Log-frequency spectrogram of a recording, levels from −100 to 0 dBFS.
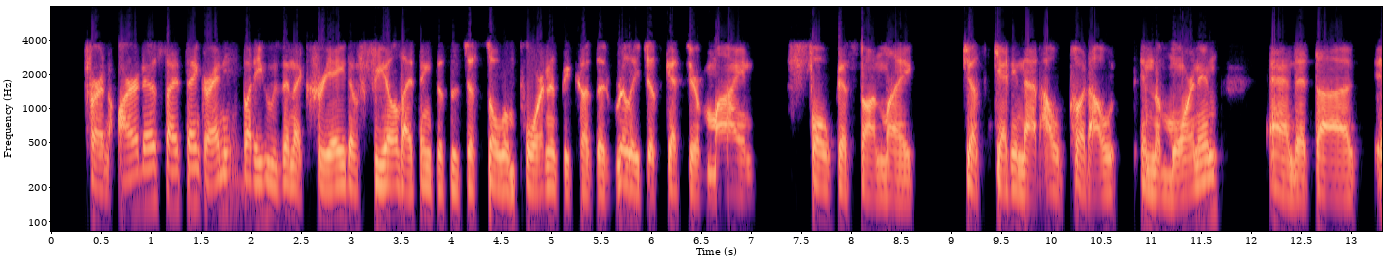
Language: English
